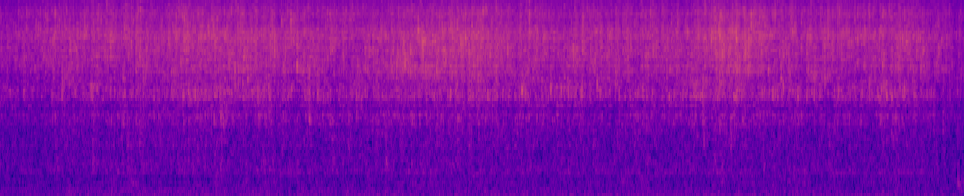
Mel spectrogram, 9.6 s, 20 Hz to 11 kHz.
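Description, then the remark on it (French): A shower runs steadily in a home for young offenders while small children aged 4 to 6 are washed, a continuous hissing spray of water that holds even throughout, fairly loud, with no voices heard. “En attendant, il le met dans un foyer pour délinquants, dont dortoir, douche, où il aide une femme de service à laver des petits de 4 à 6 ans.”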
